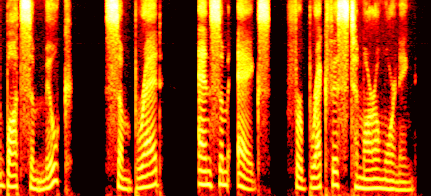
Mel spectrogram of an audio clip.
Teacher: Hear how I paused at the commas? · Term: thought grouping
